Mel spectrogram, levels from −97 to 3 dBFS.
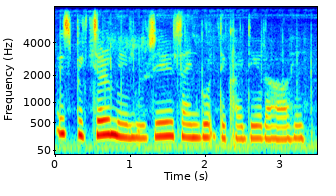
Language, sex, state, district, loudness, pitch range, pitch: Hindi, female, Arunachal Pradesh, Lower Dibang Valley, -15 LUFS, 220-260 Hz, 235 Hz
